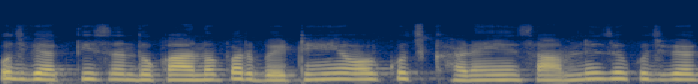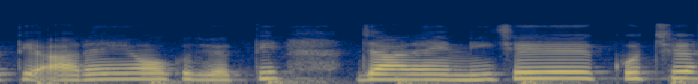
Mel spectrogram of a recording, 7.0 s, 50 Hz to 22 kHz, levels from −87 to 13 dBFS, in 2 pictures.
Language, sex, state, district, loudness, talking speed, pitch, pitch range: Hindi, female, Uttar Pradesh, Varanasi, -17 LUFS, 230 wpm, 225 Hz, 210-250 Hz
